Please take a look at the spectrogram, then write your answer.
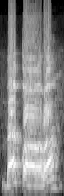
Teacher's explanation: قاف کو موٹا کریں اور را کو بھی موٹا کر کے پڑھیں گے،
